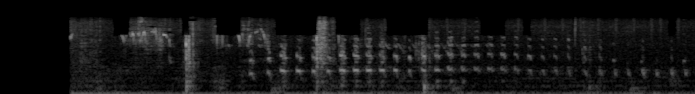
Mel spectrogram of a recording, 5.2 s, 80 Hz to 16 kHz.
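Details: Owl in a nest box on the afternoon of 6 April 2023, with a second owlet newly hatched that morning and an older owlet growing. Rapid series of short pulsed notes, roughly ten per second, with a few loud knocks and low background rumble.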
